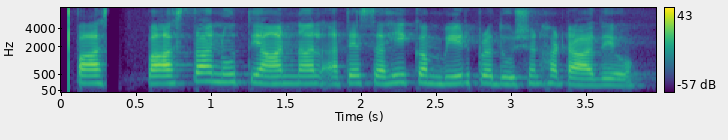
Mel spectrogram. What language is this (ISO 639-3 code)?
pan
